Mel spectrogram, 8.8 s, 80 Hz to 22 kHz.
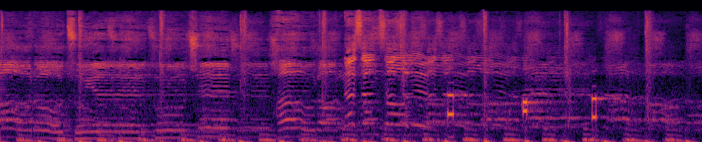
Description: DTMF, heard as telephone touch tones, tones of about 70 ms, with room echo. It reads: 9 * 5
